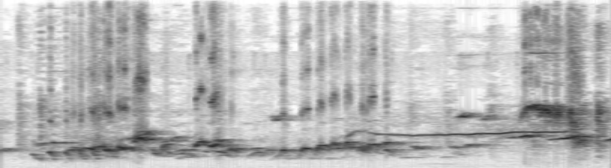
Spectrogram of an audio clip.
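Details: A white-rumped shama gives rencetan to stimulate mating: a rapid chattering burst at the start, then a long wavering whistle that slowly climbs, ending in a noisy high flourish.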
